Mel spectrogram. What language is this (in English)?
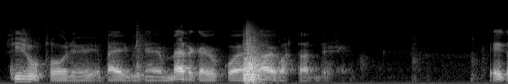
Finnish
